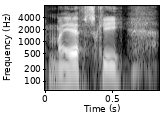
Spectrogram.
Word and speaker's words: Majewski: A lot of people pronounce it Jack Majewski or Jack Majewski, but he's Polish and it's actually pronounced Majewski.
